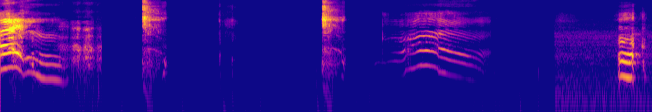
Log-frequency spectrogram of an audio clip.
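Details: Infant sneezing: several short, sharp baby sneezes between brief whimpers and babbling, with music in the background.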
